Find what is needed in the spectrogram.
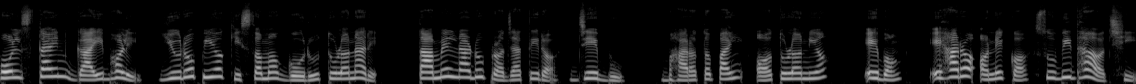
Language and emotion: Odia, neutral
